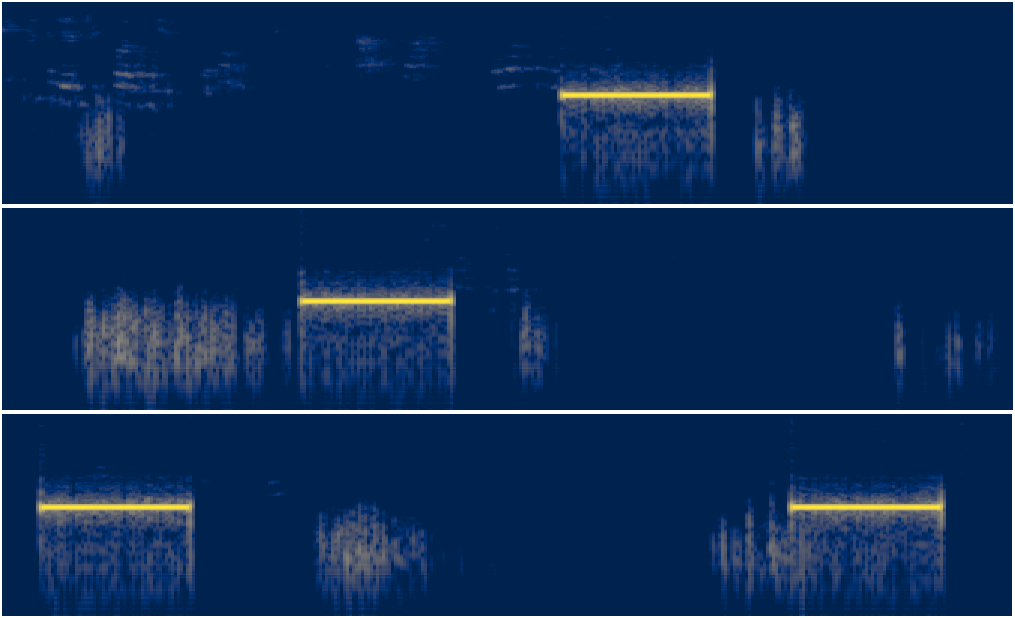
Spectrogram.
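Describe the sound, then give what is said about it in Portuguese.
Telephone ringback tone while a call is placed: four steady single-pitch tones, each nearly a second long and about five seconds apart, with voices talking in the gaps between them. “Tá chamando, mãe.”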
